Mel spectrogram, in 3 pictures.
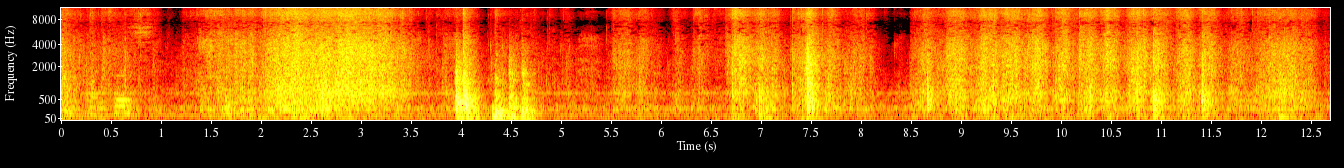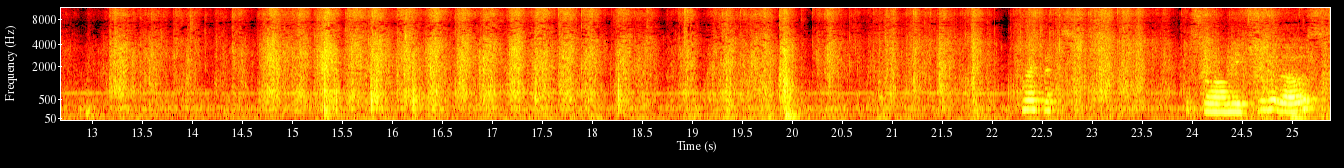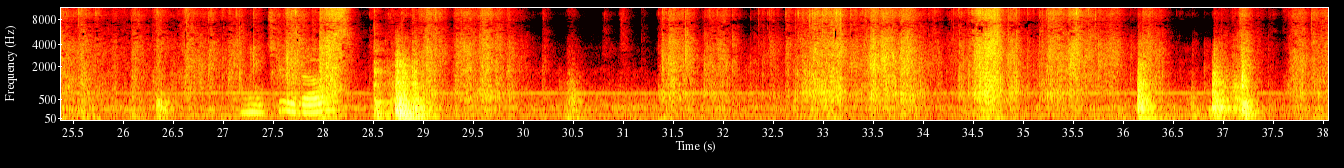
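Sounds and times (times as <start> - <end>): foil crinkling and crackling: 0.0 - 38.0
foil insulation rustling: 0.0 - 38.0.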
